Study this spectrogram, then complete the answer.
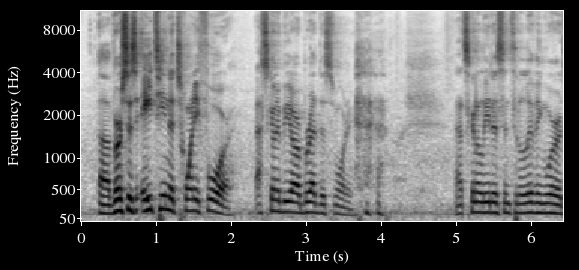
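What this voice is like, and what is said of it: Slightly hoarse, fading voice. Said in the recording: “I'm losing my voice a little bit”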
